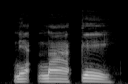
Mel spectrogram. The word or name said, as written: អ្នកណាគេ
